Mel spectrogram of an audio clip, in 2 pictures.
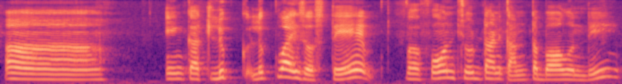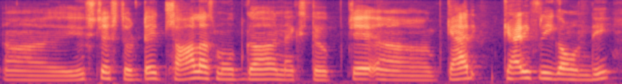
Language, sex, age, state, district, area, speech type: Telugu, female, 18-30, Andhra Pradesh, Annamaya, urban, spontaneous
